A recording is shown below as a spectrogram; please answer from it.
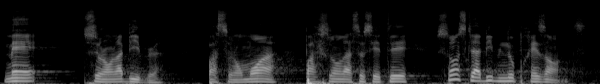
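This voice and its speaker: A man's voice: mid-range voice, lively intonation, moderate pace, darkish tone. A young man preaching a sermon in a conversational way, asking his congregation questions. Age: young adult. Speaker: pastor. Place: church hall. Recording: long reverb of a hall.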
